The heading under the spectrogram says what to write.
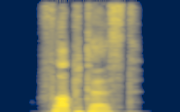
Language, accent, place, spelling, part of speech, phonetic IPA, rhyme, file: German, Germany, Berlin, fopptest, verb, [ˈfɔptəst], -ɔptəst, De-fopptest.ogg
- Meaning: inflection of foppen: 1. second-person singular preterite 2. second-person singular subjunctive II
